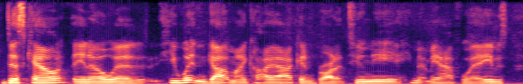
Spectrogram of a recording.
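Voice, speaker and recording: A man's voice: on the high side, steady tone, moderate pace. A man chatting casually as a guest on a podcast, talking as a sponsor and hobby angler. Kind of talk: casual chat.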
